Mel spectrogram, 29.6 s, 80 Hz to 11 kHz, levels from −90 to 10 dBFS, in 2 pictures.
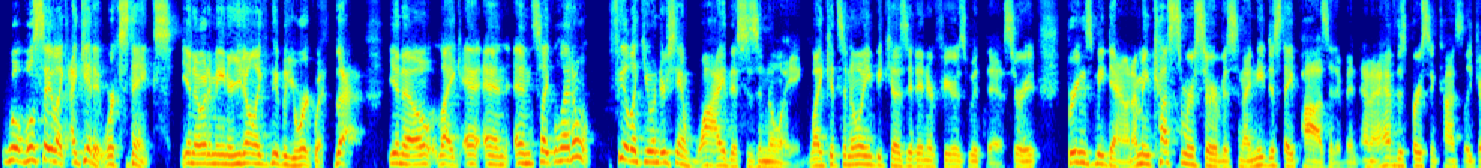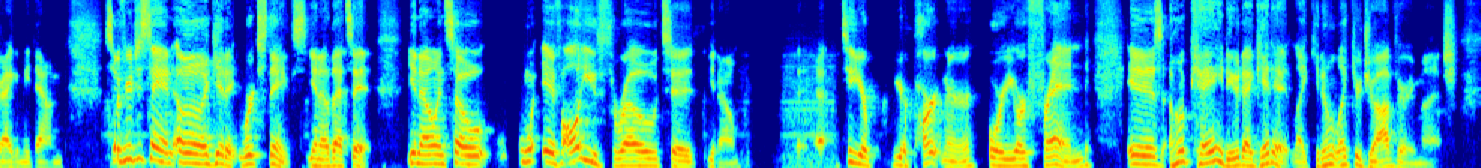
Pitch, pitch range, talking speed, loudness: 155 Hz, 120-185 Hz, 245 wpm, -16 LUFS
